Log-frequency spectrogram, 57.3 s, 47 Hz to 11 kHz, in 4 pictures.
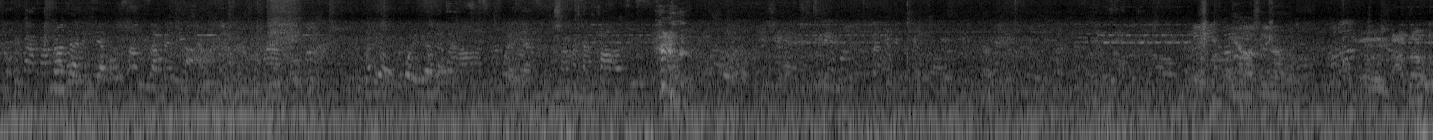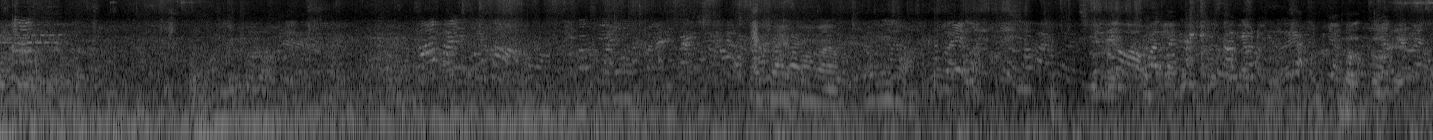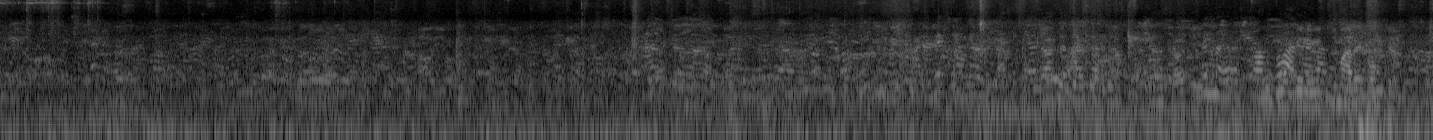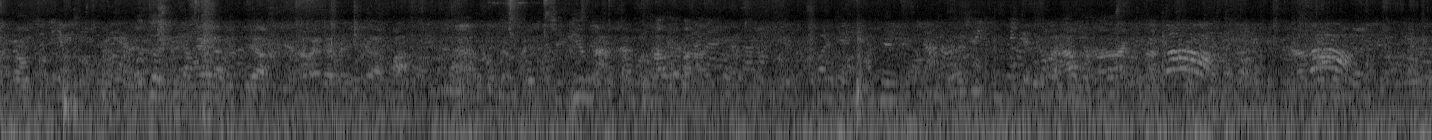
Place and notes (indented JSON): {
  "title": "Taipei Agricultural Products Market, Zhongshan District - the fruit and vegetable market",
  "date": "2014-01-20 14:46:00",
  "description": "Walking through the fruit and vegetable market, Binaural recordings, Zoom H4n+ Soundman OKM II",
  "latitude": "25.07",
  "longitude": "121.54",
  "timezone": "Asia/Taipei"
}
